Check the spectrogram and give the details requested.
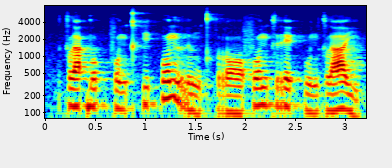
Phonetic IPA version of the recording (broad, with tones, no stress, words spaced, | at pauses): kla˥˩k̚jo˥˩k̚ fo˧nkʰi˦˥t̚ po˥˩nrɯ˨˩ŋ kʰrɔː˧ fo˥˩nkre˥˩ʔ pu˧nkla˥˩j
